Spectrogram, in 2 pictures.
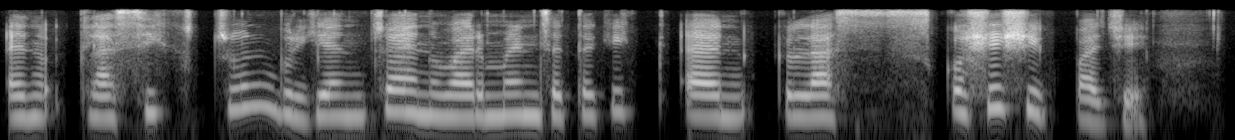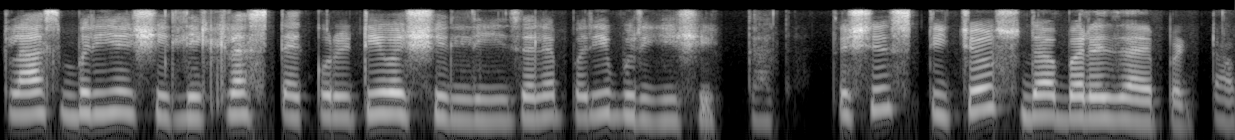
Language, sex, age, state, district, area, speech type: Goan Konkani, female, 18-30, Goa, Pernem, rural, spontaneous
